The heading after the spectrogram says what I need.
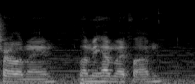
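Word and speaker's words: Charlemagne: to receive that from charlam Mong I know it's pronounced Charlamagne let me have my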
